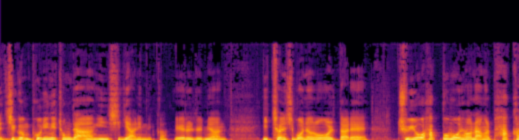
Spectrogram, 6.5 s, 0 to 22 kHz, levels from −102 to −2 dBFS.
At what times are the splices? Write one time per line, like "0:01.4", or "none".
0:02.2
